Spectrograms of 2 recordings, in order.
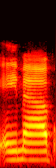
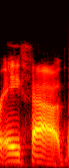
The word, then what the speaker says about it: AMAB: Typically you say AMAB or AFAB, and those are acronyms that mean assigned female at birth or assigned male at birth.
